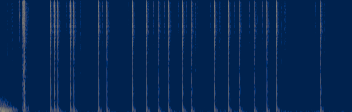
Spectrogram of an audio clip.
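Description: Soft menu clicks tick over and over as options are selected.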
